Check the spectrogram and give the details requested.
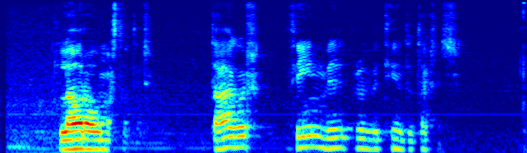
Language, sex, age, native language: Icelandic, male, 30-39, Icelandic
